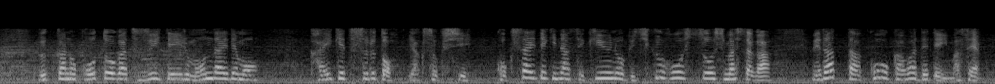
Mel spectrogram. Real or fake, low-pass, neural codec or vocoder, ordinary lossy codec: fake; 5.4 kHz; vocoder, 24 kHz, 100 mel bands, Vocos; none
